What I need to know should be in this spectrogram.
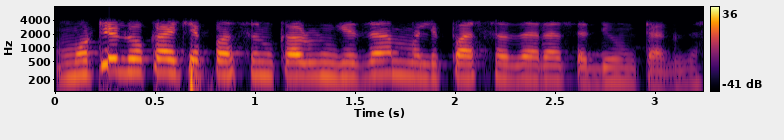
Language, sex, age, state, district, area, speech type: Marathi, female, 45-60, Maharashtra, Washim, rural, conversation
